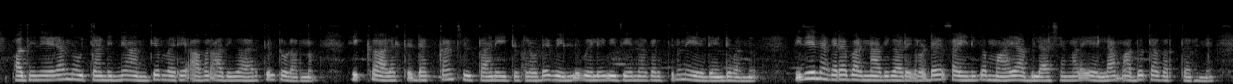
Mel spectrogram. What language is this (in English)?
Malayalam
